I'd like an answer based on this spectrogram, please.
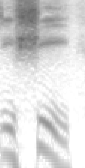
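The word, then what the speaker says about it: Aos Sí: The Ao-See, pronounced Ishi, literally means the people of the mounds or the people of peace.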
